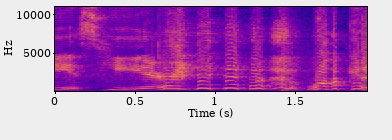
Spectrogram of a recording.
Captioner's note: laughs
